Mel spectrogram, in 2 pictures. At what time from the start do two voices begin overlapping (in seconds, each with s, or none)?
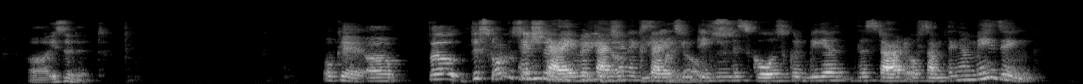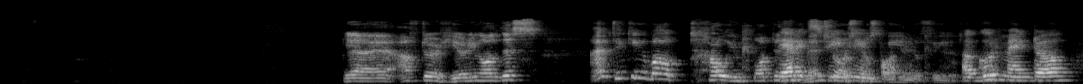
5.2 s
